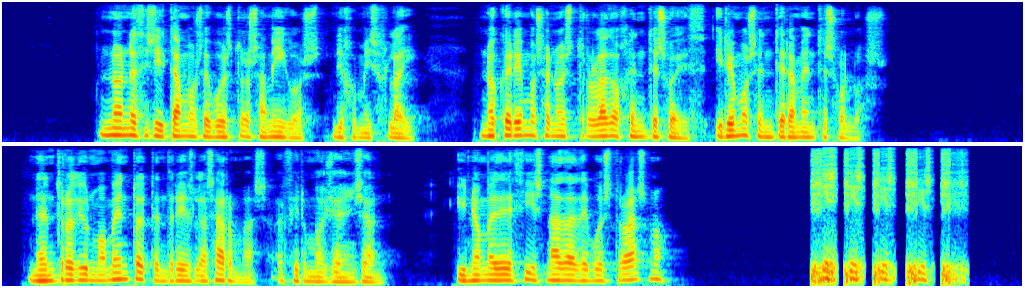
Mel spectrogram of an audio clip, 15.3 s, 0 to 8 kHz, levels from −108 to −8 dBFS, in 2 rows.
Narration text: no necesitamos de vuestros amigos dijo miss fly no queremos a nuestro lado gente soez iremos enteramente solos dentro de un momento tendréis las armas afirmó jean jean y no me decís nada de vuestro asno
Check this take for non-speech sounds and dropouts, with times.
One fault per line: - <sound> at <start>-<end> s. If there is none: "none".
- laugh at 13.7-14.9 s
